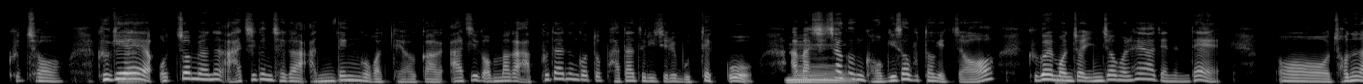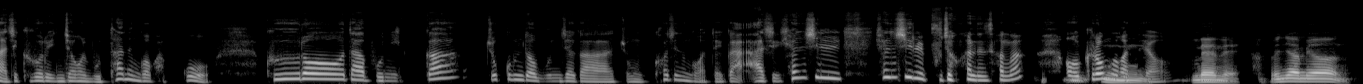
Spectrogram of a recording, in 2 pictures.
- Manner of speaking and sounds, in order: laughing while speaking: "부정하는 상황?"; other background noise
- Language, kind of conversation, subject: Korean, advice, 노부모 돌봄 책임을 어떻게 분담해야 가족 갈등을 줄일 수 있을까요?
